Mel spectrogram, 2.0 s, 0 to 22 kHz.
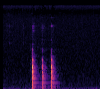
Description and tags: violin-neck
Tapping my sister's violin neck. I recorded this effect for a small game I made:
I used an Olympus VN-541PC and edited on Audacity.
